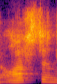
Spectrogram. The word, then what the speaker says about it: Austin: And Austin like the Austin car or Steve Austin, the $6 million man.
